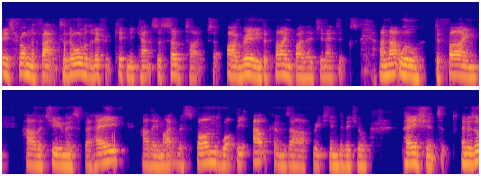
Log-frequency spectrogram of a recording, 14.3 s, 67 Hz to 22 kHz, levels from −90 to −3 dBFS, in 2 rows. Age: 30-49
